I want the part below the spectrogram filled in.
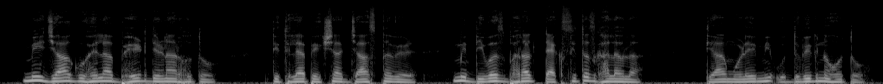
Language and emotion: Marathi, sad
